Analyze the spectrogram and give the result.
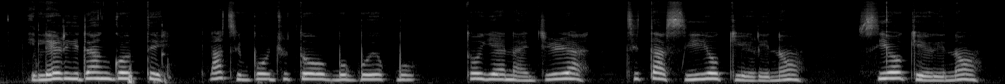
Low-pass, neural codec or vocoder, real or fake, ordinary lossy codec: none; vocoder, 48 kHz, 128 mel bands, Vocos; fake; none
